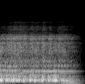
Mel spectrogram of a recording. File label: Loop, Chamberlin Rhythmate; 300 Drum Machines; Processed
